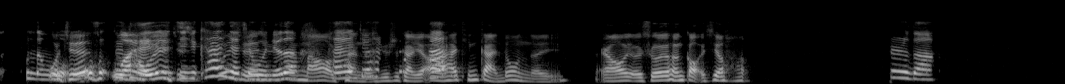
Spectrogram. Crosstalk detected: Yes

